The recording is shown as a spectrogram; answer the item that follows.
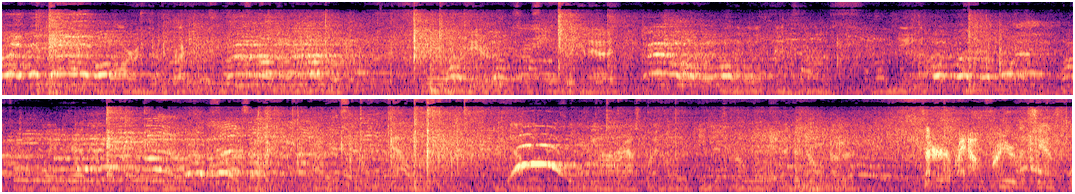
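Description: Ice hockey game in a rink: players and spectators calling out, with a few sharp knocks of sticks and puck on the ice and boards, over a steady low hum.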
